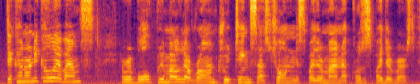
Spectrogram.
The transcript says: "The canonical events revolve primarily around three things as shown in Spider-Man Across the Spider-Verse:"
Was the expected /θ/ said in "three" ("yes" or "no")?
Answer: no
